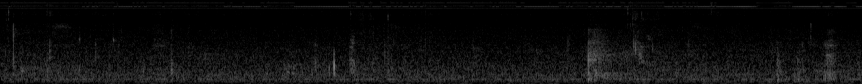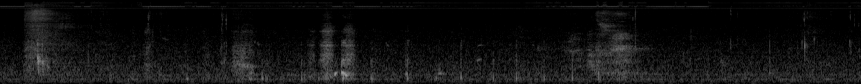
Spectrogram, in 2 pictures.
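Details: Bichon Poo dog named George sneezing and snorting, a few short, sharp, noisy bursts spaced roughly three seconds apart, quiet between them, with faint soft rustling in the background.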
